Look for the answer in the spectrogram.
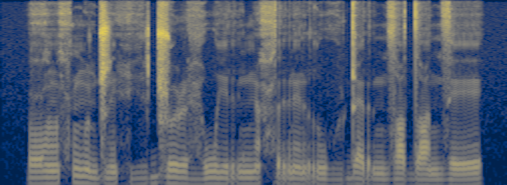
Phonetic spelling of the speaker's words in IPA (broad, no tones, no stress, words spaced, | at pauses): ʕũħ ŋũɖ͡ʐĩhi̤ ɖ͡ʐuɭæ̤ wir ŋĩħrẽrwṳ ɖærnzudˤæ nze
